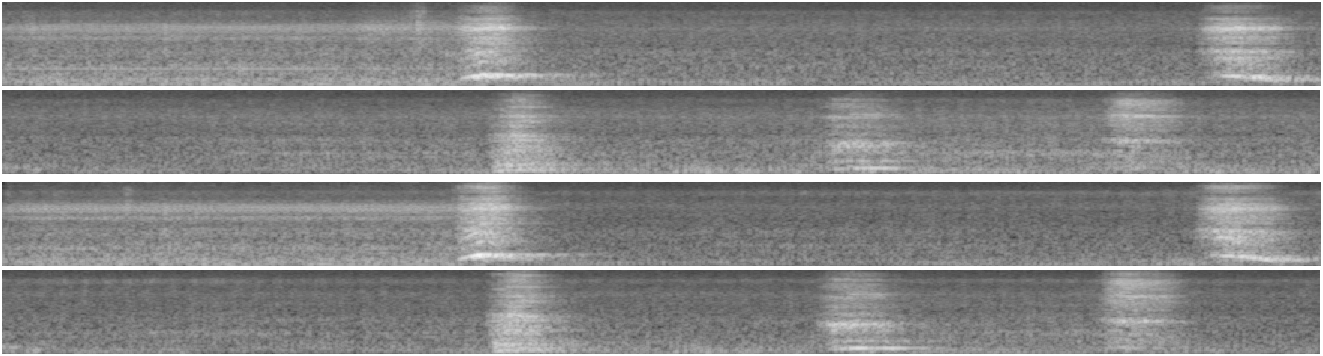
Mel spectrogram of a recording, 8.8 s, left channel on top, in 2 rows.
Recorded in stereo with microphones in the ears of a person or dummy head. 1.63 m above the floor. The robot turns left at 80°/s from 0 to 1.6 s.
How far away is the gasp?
About 0.7 m.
